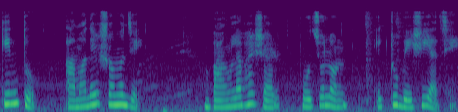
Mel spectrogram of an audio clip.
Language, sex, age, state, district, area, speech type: Bengali, female, 18-30, West Bengal, Alipurduar, rural, spontaneous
